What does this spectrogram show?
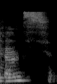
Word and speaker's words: Viens: Viens. Okay, Viens, like emphasis on the second French syllable.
